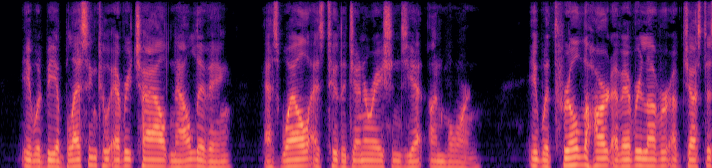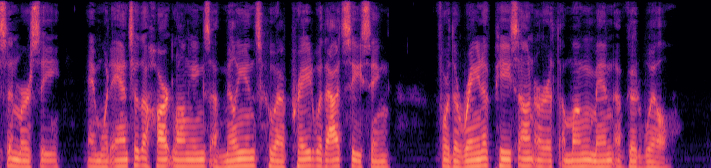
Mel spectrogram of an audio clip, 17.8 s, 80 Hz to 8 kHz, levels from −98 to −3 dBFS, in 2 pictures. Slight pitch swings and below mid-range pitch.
Yes: narrow, 2.2 semitones; low, 110 Hz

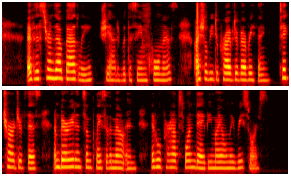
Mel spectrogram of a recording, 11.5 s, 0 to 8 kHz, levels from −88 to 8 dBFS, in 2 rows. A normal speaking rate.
No: fast, 215 wpm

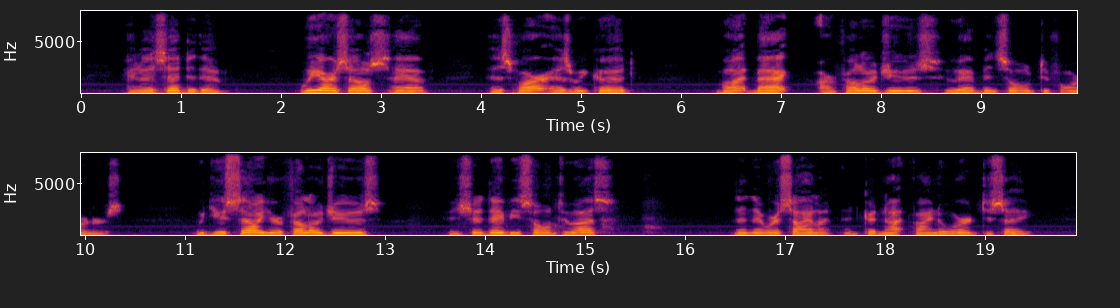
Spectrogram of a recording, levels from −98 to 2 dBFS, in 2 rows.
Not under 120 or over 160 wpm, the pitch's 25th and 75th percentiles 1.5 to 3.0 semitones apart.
Yes: average, 150 wpm; narrow, 2.5 semitones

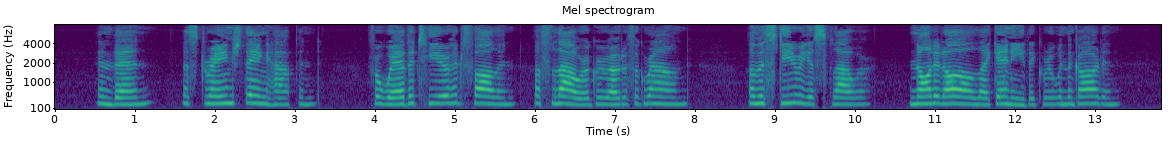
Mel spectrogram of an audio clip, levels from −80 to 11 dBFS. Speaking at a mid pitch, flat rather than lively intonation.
No: high, 245 Hz; narrow, 1.9 semitones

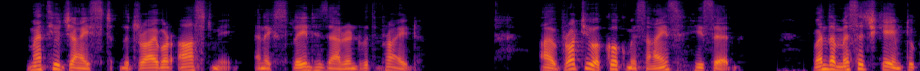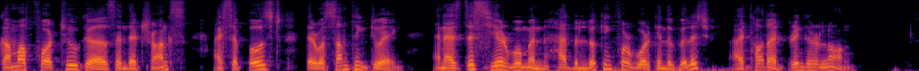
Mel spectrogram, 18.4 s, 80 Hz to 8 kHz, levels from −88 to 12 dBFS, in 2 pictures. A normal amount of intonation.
No: wide, 6.1 semitones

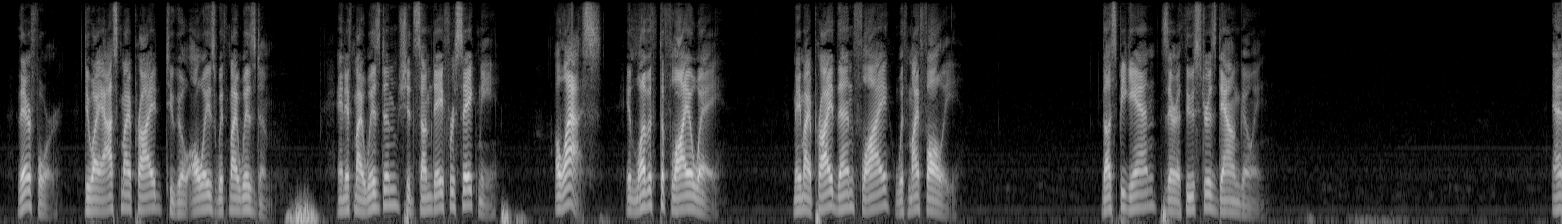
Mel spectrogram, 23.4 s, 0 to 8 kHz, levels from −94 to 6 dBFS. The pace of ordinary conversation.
No: slow, 100 wpm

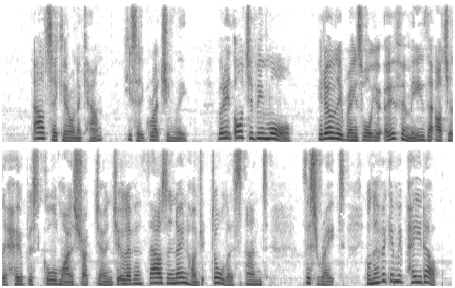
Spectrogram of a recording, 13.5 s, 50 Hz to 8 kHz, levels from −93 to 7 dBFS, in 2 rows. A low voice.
No: high, 205 Hz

